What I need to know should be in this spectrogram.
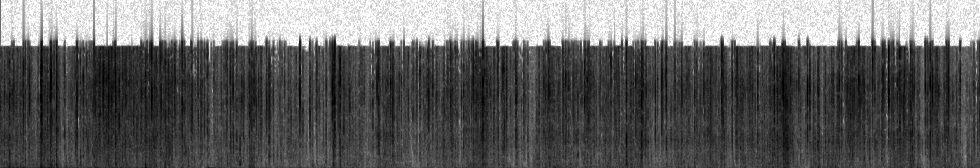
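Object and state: Plastic bag being rustled.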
